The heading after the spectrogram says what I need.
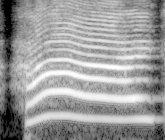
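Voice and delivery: high, loud shouted hi. Real, not acted. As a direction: belt out the greeting. Sudden loud greeting to chat.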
